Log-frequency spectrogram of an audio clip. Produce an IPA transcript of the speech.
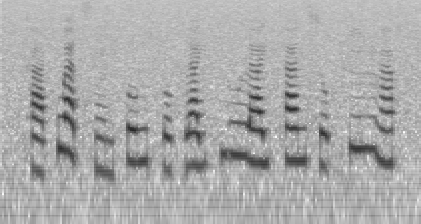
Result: kʰ a˨˩ kʰ w a˥˧ t͡sʰ ẽ˨˩ m t̪ʰ o˧ ŋ pʰ o˨ k̚ l a˧ j pʰ j u˦ l a˧ j t̪ʰ a˧ n s o˨ p̚ k ĩ˦ n ŋ ã˦ p̚

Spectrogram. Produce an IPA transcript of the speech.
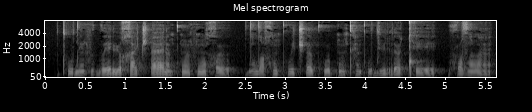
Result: tʼ u d ẽ f ʉ ɡʷ e ɾ y χ æ t͡ʃʼ æ ɾ æ̃ kʷʰ œ̃ f ũ χ ɵ | dˤ ũ dˤ u χ ũ kʷʰ e t͡ʃʼ œ kʷʰ œ kʷ œ̃ kʰ æ̃ kʷʼ e d y r œ ǃʰ e | xʷ æ zˤ æ̃

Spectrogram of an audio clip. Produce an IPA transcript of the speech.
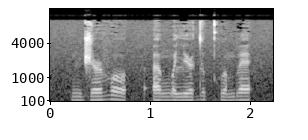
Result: n d͡ʒ ə˞ v o | ʔ ɐ ŋʷ ɐ lʲ ə˞ d o kʷʰ ɐ m b ɛ

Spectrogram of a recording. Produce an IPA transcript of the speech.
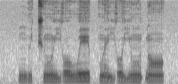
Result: ŋ ɨ˨ t͡ʃ ũ˧ j o˧ w eː˦ kʷ ɛ̃˨ j o˧ j ũ˦ ɗ ɔ̃˦

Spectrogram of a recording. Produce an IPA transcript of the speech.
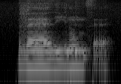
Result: v æː ð iː ɾ õ m θ æ̰

